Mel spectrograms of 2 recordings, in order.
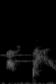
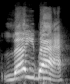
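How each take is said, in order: First: It is said at a normal, quieter volume. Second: It is said loudly.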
